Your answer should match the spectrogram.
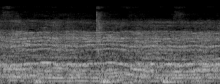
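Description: Bulgarian folk music: a group of women's voices singing together over instruments, with a low bass line moving in short, stepped notes.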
